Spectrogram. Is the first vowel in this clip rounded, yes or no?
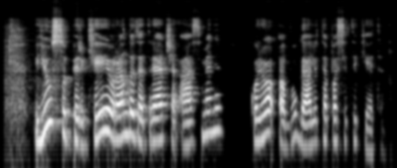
yes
